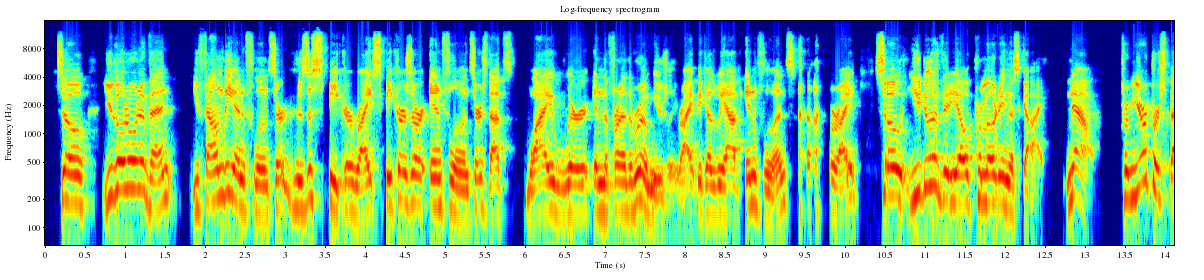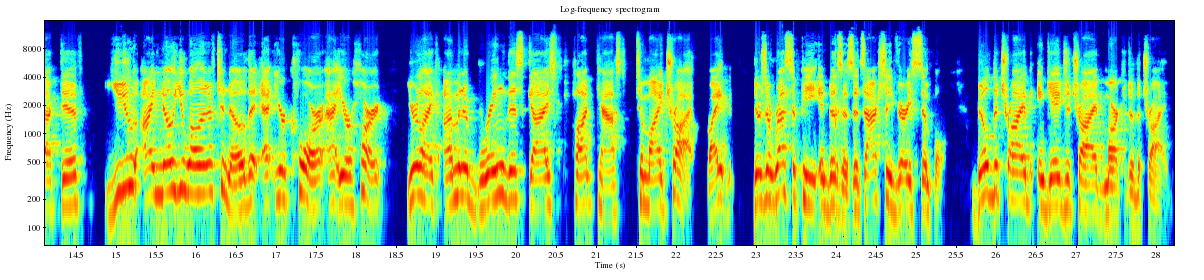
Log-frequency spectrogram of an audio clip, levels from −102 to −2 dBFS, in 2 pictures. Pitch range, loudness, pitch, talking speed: 160-215 Hz, -17 LUFS, 180 Hz, 195 wpm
